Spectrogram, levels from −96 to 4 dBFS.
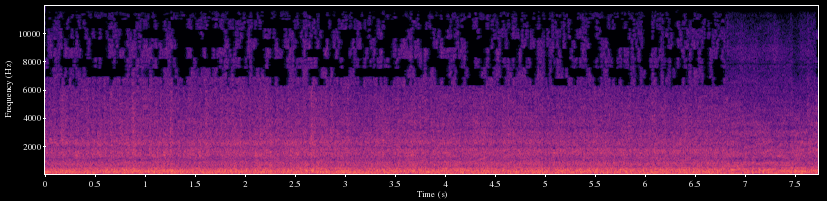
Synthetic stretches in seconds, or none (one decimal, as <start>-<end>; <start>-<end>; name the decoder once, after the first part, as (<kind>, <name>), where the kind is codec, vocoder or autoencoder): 6.8-7.7 (codec, SNAC)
